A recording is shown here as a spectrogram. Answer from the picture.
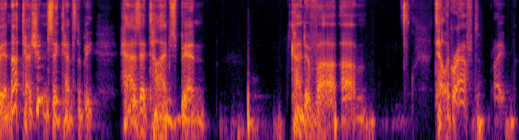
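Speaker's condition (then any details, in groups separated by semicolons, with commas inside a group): Vocal cord surgery recovery; not yet back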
